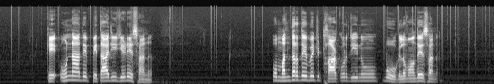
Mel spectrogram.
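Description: A man chants slowly in a steady voice close to a microphone, pausing between phrases.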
